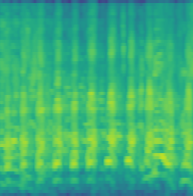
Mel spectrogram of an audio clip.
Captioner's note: laughing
